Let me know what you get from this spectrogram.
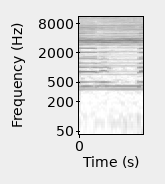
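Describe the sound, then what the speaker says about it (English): A car horn sounding one sustained, loud honk from lined-up decorated cars at a drive-by parade outside a senior living community. "Horns beeping from lined-up cars decorated with inspirational messages"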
